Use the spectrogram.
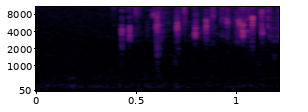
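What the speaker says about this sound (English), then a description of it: "I'm pouring water on my other shoes over here" Water drips and beads off Nike and Jordan sneakers treated with Never Wet liquid repellent: a quiet run of small, separate, irregular drops and patters that begins after a short silence, close and faint.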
